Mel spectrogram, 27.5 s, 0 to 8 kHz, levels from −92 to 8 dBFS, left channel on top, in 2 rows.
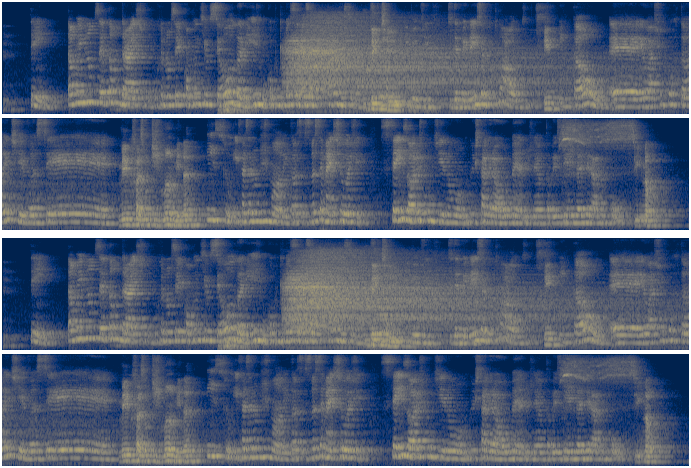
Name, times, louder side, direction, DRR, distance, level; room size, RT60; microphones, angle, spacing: voice 1, 0.6-0.9 1.3-15.9 17.8-20.9 21.3-26.1, left 1 dB, 15° left, -4 dB, 1.3 m, -30 dB
Gong, 5.6-14.8, right 2 dB, 25° right, 0.8 m, -33 dB
voice 2, 7.2-7.9 10.8-11.0 16.1-17.5 24.9-25.3 25.8-26.7, equal, 55° left, -2 dB, 1.2 m, -29 dB
4.7 x 4.6 x 5.0 m, 1.3 s
head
